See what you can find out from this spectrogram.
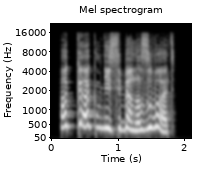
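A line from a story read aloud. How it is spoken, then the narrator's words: Desperate ashamed cry. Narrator (Russian): В отчаянии выкрикнула, испытывая жгучий стыд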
